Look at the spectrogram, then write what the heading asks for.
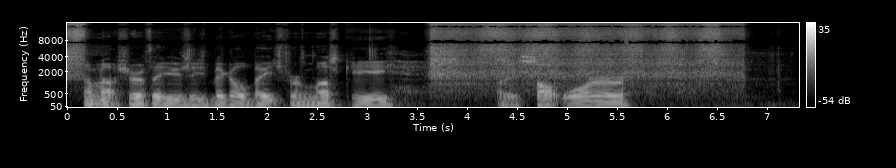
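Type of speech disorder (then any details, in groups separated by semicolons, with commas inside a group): None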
